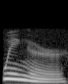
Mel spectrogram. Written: winger

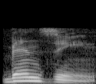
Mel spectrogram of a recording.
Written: benzine

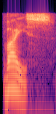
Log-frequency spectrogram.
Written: vise

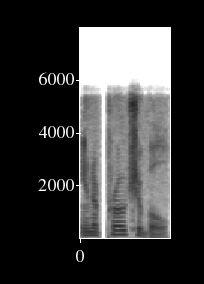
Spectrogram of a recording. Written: inapproachable

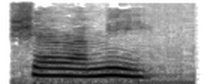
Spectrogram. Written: chère amie

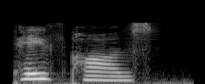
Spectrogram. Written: PAVE PAWS

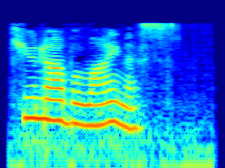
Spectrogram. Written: Cunobelinus

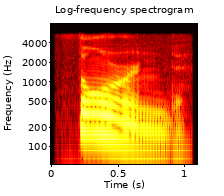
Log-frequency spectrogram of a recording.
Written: thorned

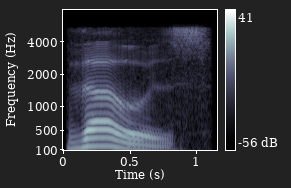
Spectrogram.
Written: those

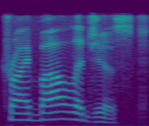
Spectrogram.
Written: tribologist

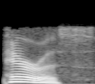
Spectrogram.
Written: parous

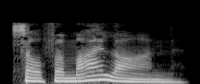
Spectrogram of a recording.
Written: sulfamylon

